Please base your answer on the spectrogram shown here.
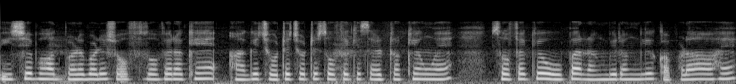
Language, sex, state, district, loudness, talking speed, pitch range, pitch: Hindi, female, Chhattisgarh, Raigarh, -15 LUFS, 185 wpm, 235-250 Hz, 245 Hz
